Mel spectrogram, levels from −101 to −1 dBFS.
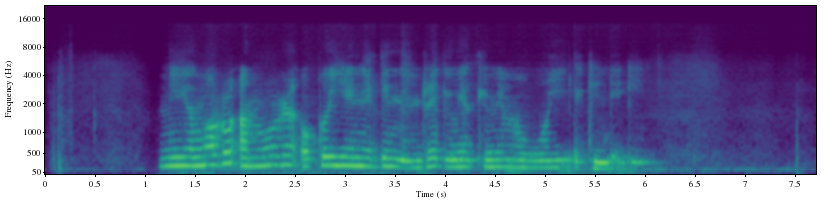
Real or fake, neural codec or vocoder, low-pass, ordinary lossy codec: fake; codec, 44.1 kHz, 2.6 kbps, DAC; 14.4 kHz; none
